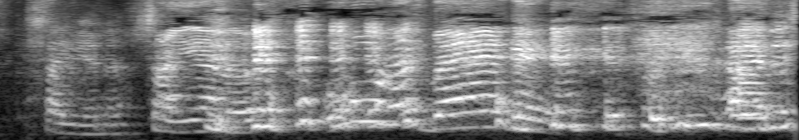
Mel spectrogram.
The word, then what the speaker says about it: Chianna: How do you pronounce it? Chianna.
